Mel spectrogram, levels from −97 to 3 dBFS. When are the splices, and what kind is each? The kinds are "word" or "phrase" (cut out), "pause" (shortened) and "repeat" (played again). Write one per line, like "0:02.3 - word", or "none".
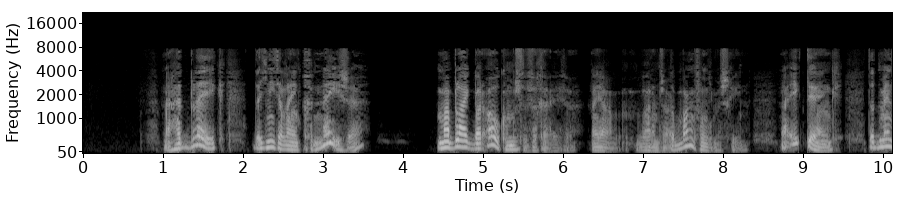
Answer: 0:02.3 - word
0:02.8 - phrase
0:05.4 - word
0:06.2 - pause
0:07.3 - phrase
0:07.8 - phrase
